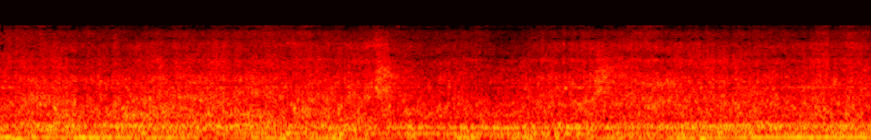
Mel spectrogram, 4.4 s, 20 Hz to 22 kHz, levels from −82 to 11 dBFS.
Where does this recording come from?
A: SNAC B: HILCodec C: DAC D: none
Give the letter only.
B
